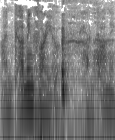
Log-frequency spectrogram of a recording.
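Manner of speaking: menacing, dangerous, hushed whisper. Imitating someone who talks like some sort of vampire, in a mock dangerous whisper. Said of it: "like dangerously whispery voice".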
